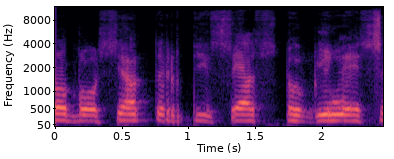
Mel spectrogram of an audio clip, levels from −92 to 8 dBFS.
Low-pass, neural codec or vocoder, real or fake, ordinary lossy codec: 10.8 kHz; codec, 24 kHz, 1.5 kbps, HILCodec; fake; Opus, 32 kbps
